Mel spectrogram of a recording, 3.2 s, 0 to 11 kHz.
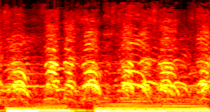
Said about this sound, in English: Also later at around 9:43, a group of fans began chanting this in the crowd.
